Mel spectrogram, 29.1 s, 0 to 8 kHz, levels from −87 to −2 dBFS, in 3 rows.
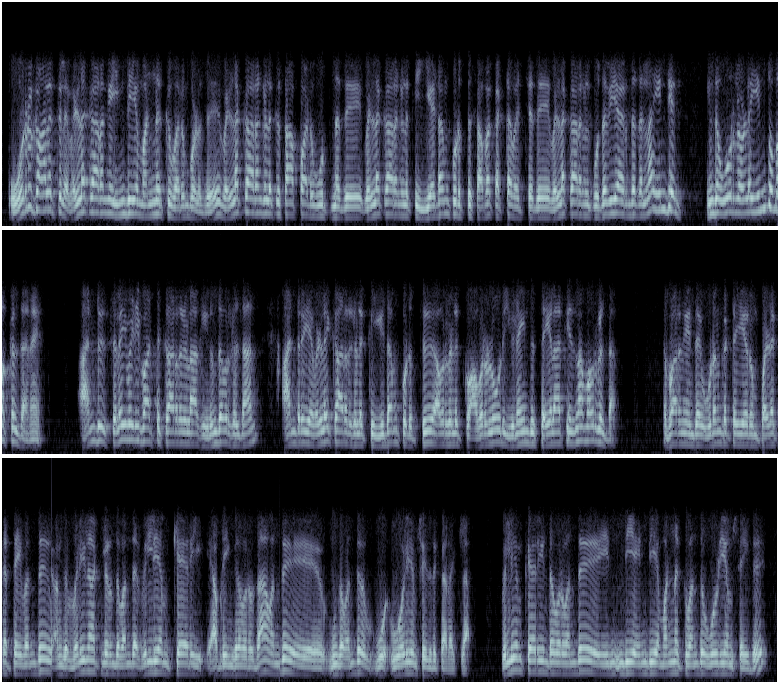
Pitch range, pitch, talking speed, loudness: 130-165 Hz, 150 Hz, 140 wpm, -26 LUFS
